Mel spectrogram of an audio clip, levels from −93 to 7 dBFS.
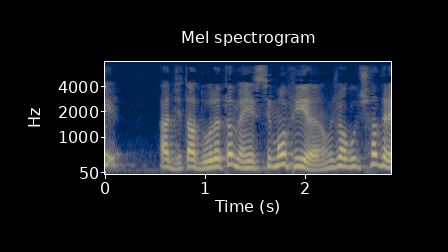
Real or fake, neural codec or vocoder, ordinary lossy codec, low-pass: fake; codec, 16 kHz, 4 kbps, FunCodec, trained on LibriTTS, 50 frames a second; MP3, 32 kbps; 7.2 kHz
